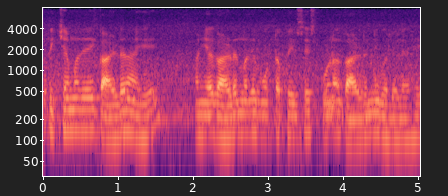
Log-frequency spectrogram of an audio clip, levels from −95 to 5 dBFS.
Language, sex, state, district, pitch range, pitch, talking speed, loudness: Marathi, male, Maharashtra, Mumbai Suburban, 110-130 Hz, 115 Hz, 165 wpm, -19 LUFS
